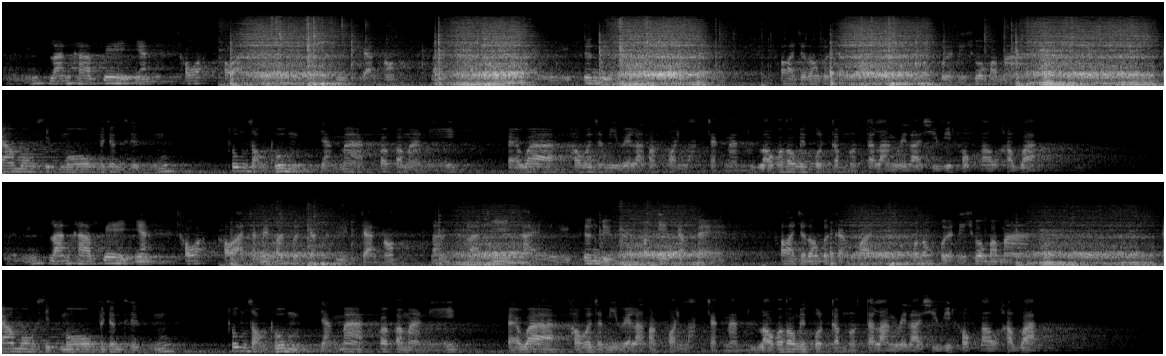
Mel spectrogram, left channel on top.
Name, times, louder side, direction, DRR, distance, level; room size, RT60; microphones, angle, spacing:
voice 1, 0.0-4.0 4.3-7.2 7.8-10.5 11.6-13.4 13.9-16.2 16.7-22.0, right 2 dB, 25° right, 9 dB, 0.7 m, -35 dB
sound 1, 2.2-3.9 4.2-5.4 5.9-7.3 7.6-7.7 8.3-9.5 9.8-11.7, left 7 dB, 75° left, 0.4 m, -27 dB
sound 2, 3.8-20.3, right 1 dB, 60° right, 1.4 m, -55 dB
22.5 x 16.5 x 9.4 m, 2.9 s
head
